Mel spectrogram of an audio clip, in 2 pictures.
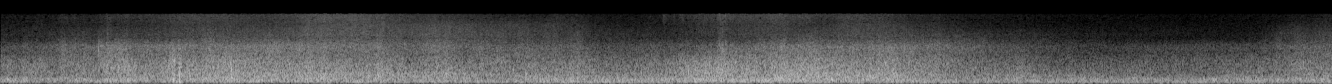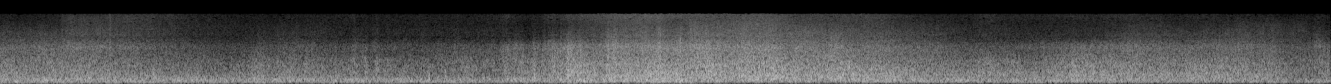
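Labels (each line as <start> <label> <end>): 0.0 Rhythmic sound of waves along the coastline gradually fading into the distance. 9.9
9.8 A muffled, echoing wind sound. 18.4
18.4 Loud waves crashing along the coastline. 23.0
23.0 A muffled and echoing wind sound. 26.6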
